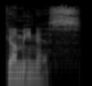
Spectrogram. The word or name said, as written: gumminess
